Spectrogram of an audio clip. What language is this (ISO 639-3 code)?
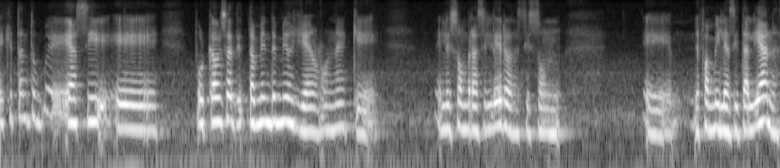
por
